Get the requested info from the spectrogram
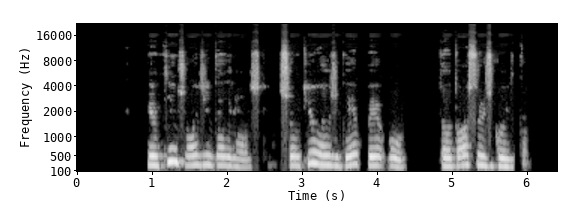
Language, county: Lithuanian, Kaunas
